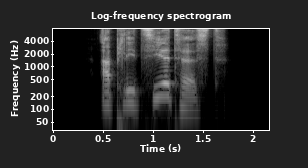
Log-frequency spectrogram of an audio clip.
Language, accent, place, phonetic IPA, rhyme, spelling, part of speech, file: German, Germany, Berlin, [apliˈt͡siːɐ̯təst], -iːɐ̯təst, appliziertest, verb, De-appliziertest.ogg
- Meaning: inflection of applizieren: 1. second-person singular preterite 2. second-person singular subjunctive II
